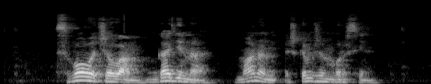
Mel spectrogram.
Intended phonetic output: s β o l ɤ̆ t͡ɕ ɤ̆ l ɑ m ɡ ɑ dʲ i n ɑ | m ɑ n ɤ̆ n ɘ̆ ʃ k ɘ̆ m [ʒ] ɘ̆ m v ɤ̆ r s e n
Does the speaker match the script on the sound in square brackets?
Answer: yes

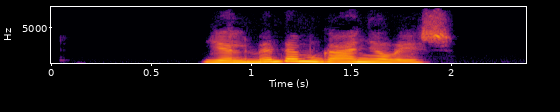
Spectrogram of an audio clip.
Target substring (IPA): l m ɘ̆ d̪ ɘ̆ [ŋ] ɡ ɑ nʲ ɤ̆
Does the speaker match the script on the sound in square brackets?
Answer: no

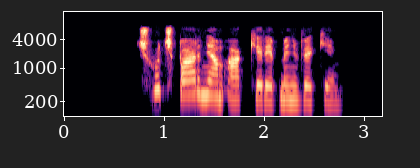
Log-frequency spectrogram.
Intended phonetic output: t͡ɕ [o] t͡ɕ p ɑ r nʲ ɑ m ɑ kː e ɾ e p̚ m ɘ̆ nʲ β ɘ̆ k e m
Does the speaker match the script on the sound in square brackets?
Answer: no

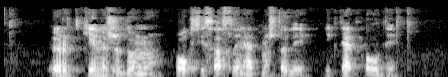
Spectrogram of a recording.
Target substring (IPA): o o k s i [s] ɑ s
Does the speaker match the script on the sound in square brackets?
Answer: yes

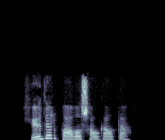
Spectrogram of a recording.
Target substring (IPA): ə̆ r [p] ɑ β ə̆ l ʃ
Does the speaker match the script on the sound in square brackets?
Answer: yes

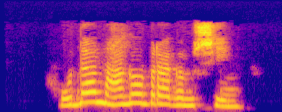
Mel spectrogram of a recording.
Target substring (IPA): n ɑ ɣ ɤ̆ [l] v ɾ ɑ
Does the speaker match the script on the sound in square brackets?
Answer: yes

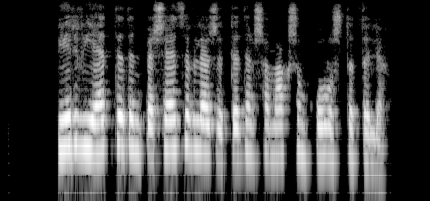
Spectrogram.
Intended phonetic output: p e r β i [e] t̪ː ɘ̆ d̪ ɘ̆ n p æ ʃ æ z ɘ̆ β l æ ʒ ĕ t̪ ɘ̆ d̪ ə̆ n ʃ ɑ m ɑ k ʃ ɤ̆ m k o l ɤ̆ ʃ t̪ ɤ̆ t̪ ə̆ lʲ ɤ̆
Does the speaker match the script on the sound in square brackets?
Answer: no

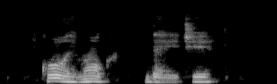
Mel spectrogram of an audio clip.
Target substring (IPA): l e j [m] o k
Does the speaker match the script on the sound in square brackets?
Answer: yes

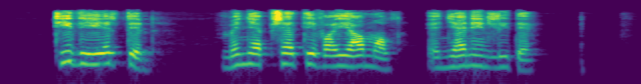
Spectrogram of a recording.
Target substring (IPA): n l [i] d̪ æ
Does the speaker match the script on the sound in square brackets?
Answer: yes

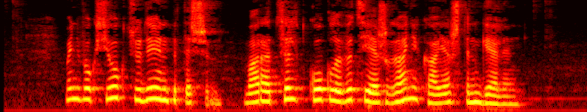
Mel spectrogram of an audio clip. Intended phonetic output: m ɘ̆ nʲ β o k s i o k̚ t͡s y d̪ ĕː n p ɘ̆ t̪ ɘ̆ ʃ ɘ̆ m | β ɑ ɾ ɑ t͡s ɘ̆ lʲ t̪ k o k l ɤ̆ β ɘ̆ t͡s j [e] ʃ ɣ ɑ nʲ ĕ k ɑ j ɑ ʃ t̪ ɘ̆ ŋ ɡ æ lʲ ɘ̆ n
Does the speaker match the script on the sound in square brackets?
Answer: no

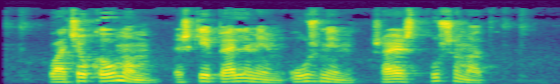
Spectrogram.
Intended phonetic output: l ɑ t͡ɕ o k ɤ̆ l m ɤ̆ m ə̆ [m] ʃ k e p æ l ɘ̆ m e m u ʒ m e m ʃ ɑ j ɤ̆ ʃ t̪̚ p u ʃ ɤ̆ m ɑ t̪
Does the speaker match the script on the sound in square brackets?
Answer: no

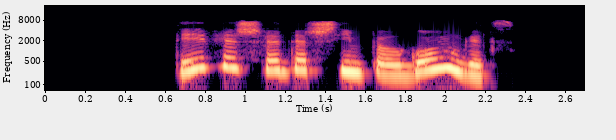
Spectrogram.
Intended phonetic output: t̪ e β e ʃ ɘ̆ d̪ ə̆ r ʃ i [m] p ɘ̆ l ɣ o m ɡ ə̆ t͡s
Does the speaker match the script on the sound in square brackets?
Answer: yes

